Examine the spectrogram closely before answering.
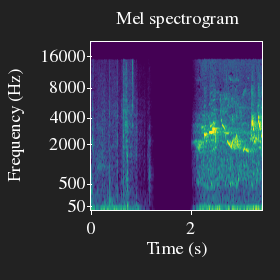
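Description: A short logo jingle for the KBS show Reporters Reading Comments, made of bright, high bird chirps and tweets, loud and densely layered, after a brief noisy burst and a second of silence.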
